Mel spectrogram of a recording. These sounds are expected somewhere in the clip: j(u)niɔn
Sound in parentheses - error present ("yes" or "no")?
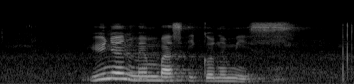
no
